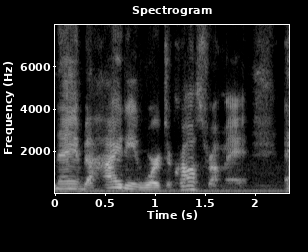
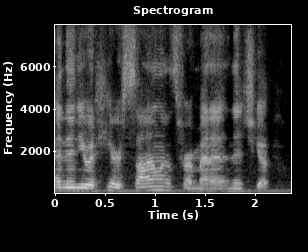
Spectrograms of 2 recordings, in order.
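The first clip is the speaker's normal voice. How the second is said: usual speaking voice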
